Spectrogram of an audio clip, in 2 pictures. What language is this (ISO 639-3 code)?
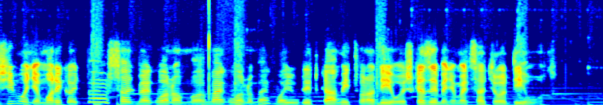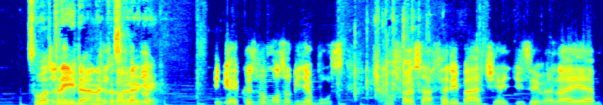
hun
